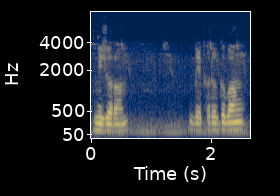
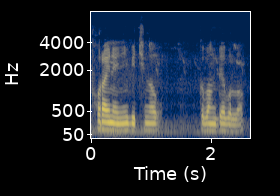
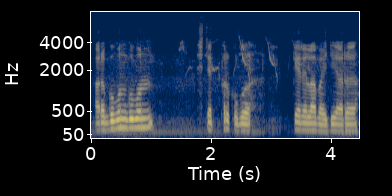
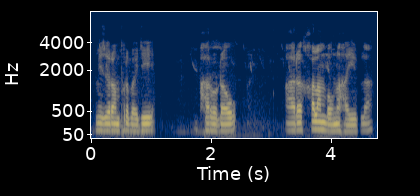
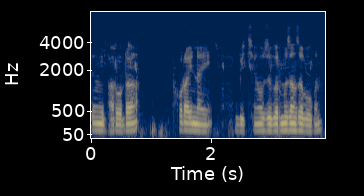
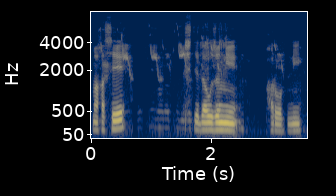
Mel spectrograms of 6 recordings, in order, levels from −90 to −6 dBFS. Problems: none marked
